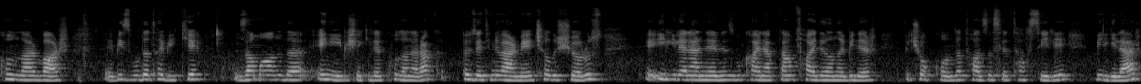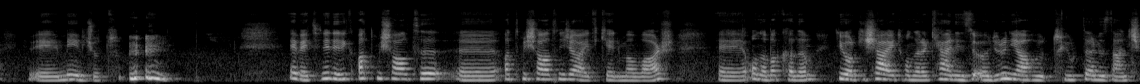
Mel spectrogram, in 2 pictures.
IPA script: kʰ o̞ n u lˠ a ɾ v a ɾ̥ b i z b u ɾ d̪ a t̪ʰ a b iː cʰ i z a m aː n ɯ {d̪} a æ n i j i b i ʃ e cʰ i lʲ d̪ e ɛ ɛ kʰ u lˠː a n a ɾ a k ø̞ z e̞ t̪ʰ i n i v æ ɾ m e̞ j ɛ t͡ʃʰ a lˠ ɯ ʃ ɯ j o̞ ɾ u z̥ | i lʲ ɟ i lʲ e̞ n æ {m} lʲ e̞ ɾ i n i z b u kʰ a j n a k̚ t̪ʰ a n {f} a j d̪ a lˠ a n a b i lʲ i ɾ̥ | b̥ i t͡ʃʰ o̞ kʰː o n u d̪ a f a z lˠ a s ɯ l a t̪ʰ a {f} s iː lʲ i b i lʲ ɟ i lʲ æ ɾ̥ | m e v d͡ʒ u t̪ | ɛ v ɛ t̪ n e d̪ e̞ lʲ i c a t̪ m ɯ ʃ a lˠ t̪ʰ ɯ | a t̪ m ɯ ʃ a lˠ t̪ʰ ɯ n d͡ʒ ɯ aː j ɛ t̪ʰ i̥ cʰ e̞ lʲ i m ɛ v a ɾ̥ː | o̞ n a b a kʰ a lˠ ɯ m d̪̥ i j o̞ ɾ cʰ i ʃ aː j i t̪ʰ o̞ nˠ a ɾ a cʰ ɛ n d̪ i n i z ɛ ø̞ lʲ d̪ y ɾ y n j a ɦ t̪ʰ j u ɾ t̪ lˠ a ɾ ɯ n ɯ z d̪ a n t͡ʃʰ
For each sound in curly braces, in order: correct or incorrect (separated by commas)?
correct, incorrect, correct, correct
